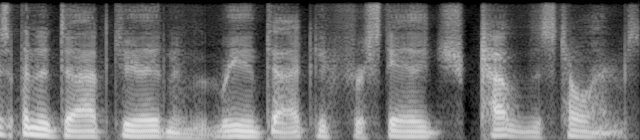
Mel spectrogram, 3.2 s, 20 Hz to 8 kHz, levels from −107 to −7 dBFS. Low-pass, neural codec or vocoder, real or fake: 7.2 kHz; codec, 16 kHz, 0.5 kbps, FreqCodec, larger model; fake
